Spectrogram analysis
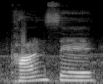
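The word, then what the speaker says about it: Kansei: it's called conse wheels not que se wheels not COO seiki say it's concert wheels come say con say in Japanese meaning completed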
